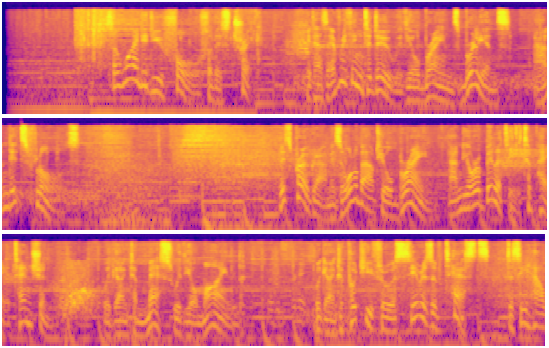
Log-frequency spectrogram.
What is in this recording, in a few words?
Narration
